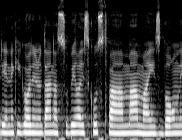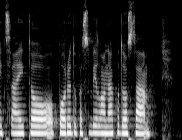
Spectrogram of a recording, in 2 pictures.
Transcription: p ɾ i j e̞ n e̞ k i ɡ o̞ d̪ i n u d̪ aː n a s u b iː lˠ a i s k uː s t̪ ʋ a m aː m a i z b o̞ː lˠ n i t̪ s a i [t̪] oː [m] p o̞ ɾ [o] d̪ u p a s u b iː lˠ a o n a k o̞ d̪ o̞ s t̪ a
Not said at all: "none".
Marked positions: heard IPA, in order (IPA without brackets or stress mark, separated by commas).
t̪, none, o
